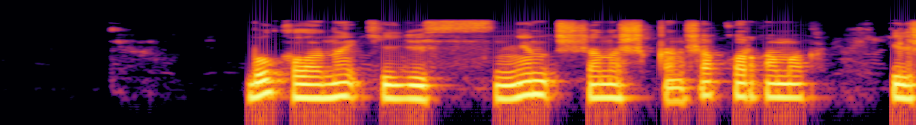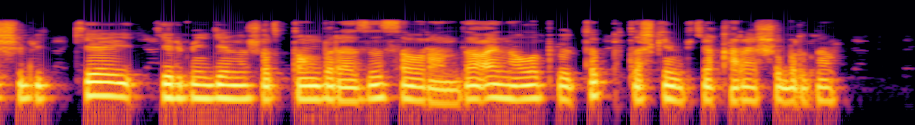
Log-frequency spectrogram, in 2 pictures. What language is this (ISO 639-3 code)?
kaz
